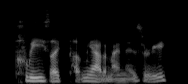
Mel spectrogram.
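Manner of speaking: put-on whispered pleading voice. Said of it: "you just hear her whisper".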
